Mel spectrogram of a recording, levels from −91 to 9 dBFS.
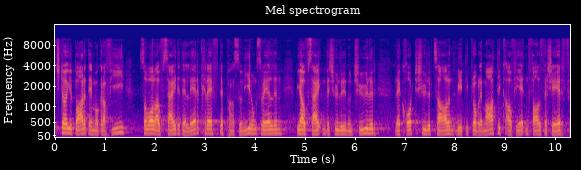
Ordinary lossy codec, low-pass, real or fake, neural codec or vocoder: none; 9.9 kHz; real; none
